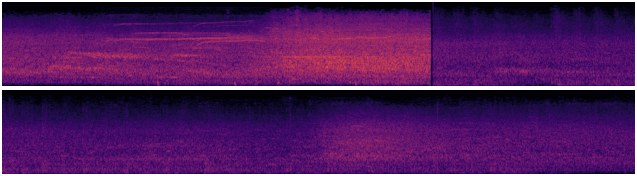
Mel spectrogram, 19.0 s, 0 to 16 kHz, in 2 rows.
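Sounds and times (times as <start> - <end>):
stadium crowd roar: 0.0 - 19.0
steady stadium murmur: 0.0 - 19.0.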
